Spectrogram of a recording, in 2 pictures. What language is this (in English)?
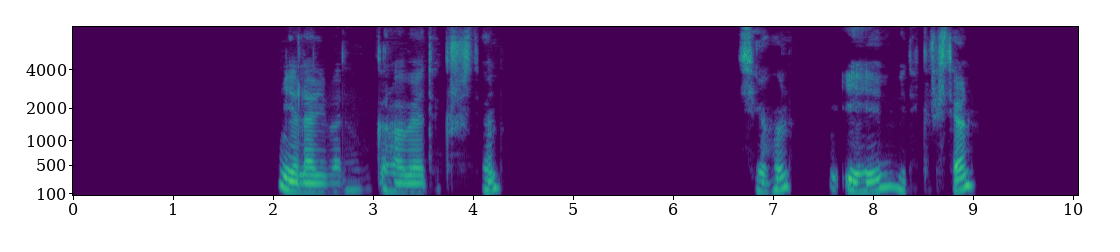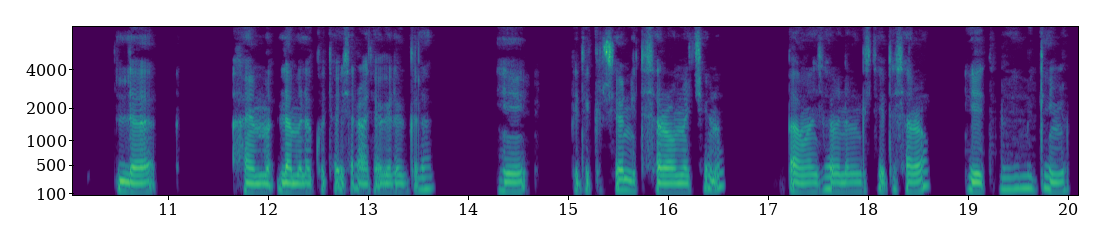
Amharic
